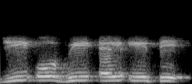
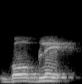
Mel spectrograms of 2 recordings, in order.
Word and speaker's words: goblet: See, there is one word, G-O-B-L-E-T, goblet. See, you must pronounce it as goblet.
